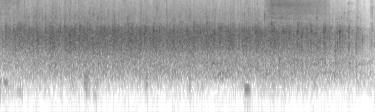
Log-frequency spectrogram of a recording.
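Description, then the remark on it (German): Sustained applause from an audience at a cultural event in December, a dense, steady wash of clapping hands that stays loud for several seconds before starting to taper off at the end. “Und äh, das ist doch auch mal ein Grund zur Freude und für einen Applaus”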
